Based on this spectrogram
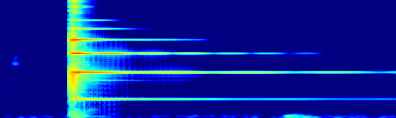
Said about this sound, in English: start with the bell.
